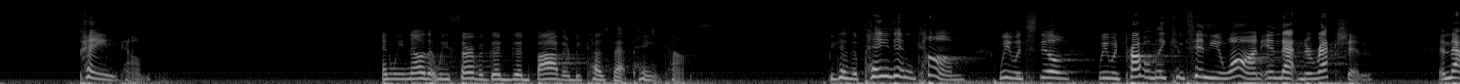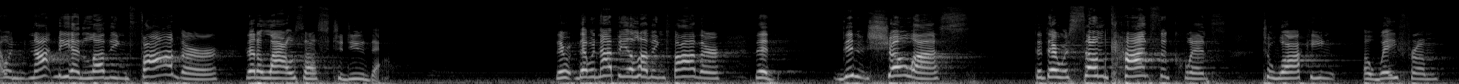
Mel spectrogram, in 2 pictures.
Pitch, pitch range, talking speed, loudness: 285 Hz, 250-330 Hz, 140 wpm, -27 LUFS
